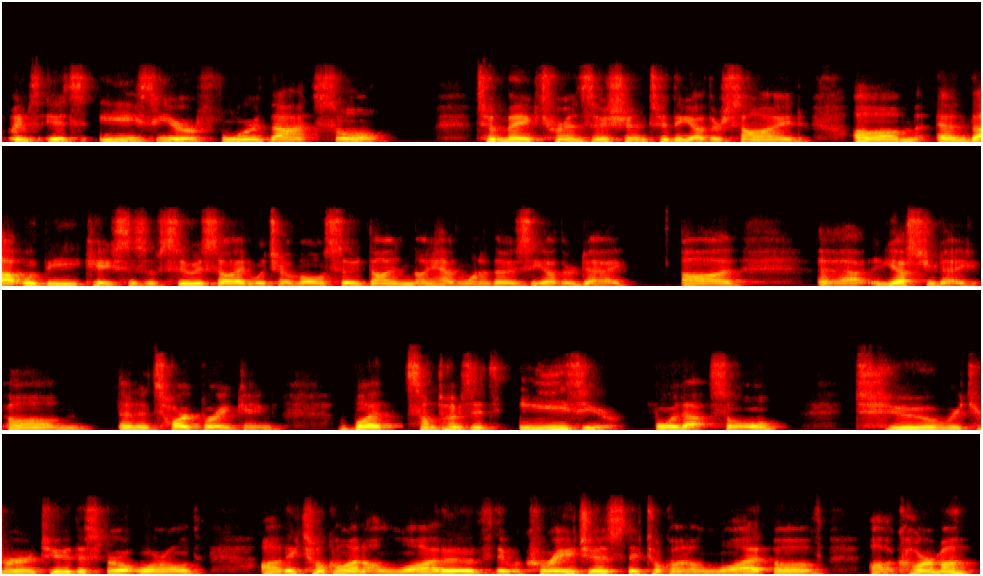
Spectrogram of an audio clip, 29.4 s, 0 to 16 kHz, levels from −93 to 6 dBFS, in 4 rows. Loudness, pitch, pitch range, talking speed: -27 LUFS, 170 Hz, 155-185 Hz, 145 wpm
